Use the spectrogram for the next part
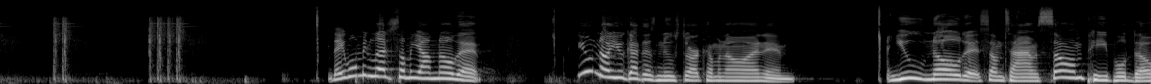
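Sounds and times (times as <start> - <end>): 
gunshot bursts like automatic fire: 0.0 - 2.3
speech: 3.3 - 4.9, 6.0 - 8.0, 8.9 - 11.5.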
